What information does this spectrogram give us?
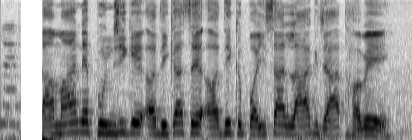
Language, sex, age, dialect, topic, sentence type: Bhojpuri, male, <18, Northern, banking, statement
